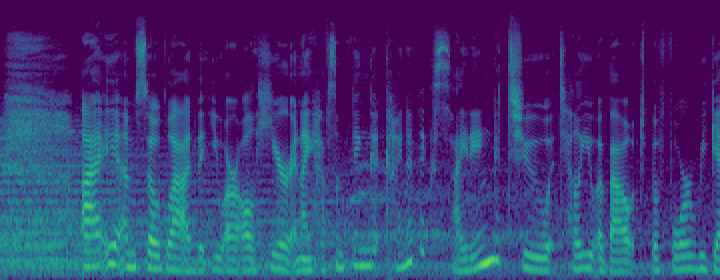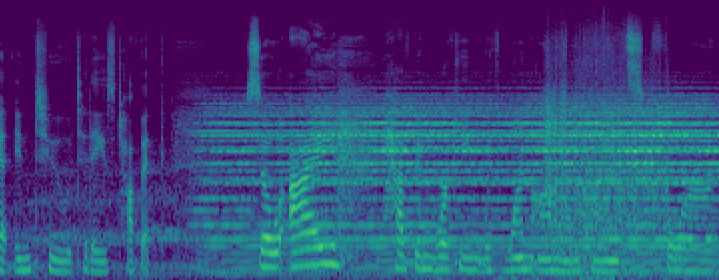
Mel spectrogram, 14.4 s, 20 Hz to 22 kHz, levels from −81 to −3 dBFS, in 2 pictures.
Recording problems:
background music; very loud; throughout; 4 dB above the speech
traffic noise; loud; throughout; 9 dB below the speech

